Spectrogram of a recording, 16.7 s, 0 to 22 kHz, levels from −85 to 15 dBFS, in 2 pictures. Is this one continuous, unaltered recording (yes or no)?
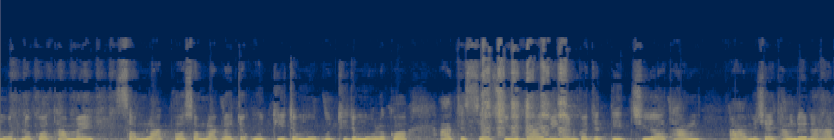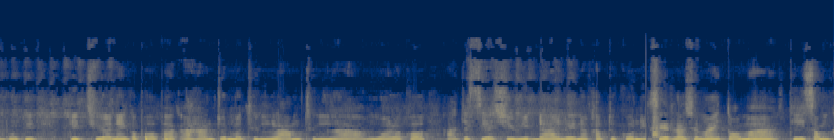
no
